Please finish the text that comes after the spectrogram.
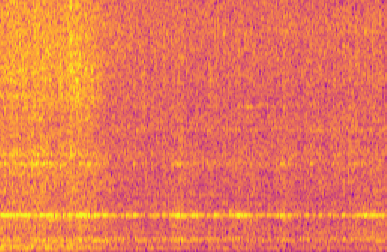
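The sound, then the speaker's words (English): A grain conveyor motor runs steadily under load while being tuned by ear to judge how heavily loaded it is, a continuous mechanical rumble with a sustained high whine riding on top, holding an even loudness throughout with no voices. “You hear the motor sounds a little different now.”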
